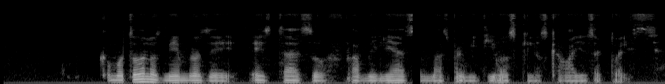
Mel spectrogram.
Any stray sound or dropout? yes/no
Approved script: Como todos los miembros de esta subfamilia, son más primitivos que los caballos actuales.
yes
